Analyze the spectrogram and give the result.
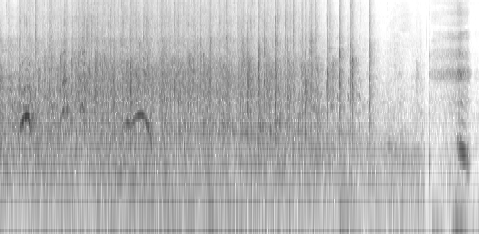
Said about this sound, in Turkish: Ne dersiniz? Burası bir alkış hak ediyor mu?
